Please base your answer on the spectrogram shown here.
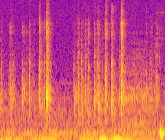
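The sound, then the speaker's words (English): Soft, faint clicking of fingers on a computer keyboard, a quick irregular patter of keystrokes with a few slightly sharper taps standing out. “if you would open a browser and just type in torus report, all as one word,”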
